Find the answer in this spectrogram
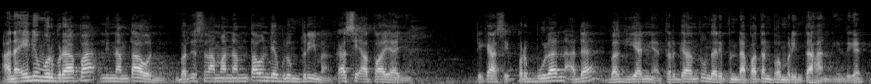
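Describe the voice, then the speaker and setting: A man's voice: medium pitch, fast talker. A male preacher telling a religious story in a casual style, often ending phrases with tag fillers. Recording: reverberant hall.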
